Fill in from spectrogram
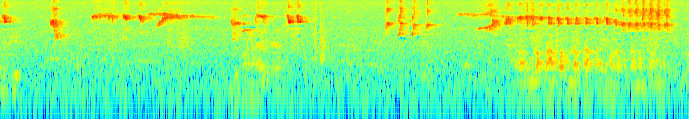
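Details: Orange-headed thrush teler lure song with a rich fill, from Indonesia. High whistles and sharp chirps come in bursts, ending in a long, rapidly repeated pulsing run of high notes with fainter lower harmonics.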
